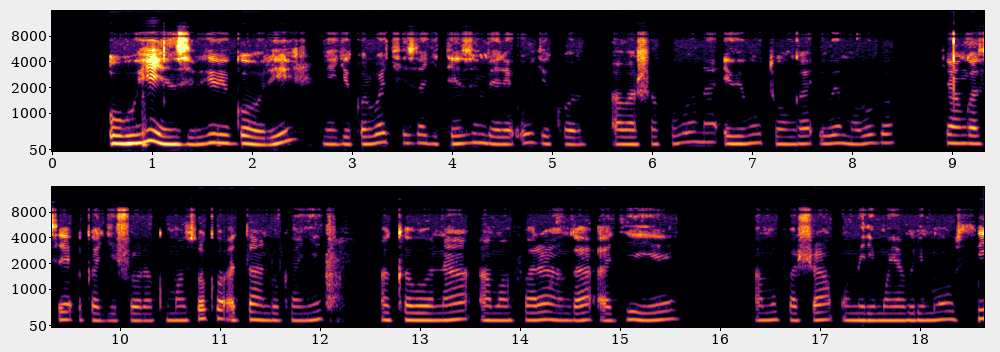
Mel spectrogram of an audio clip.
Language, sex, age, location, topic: Kinyarwanda, female, 18-24, Huye, agriculture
